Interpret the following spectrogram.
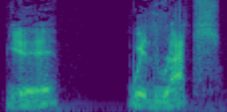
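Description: Storybook bogeyman, played by a male reader: huge, amiable, low-pitched, unhurried, cheerfully proud. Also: expressive, pushed and bright, husky, no echo, heavily acted. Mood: curious. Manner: slow, easygoing, happy. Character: huge hairy bogeyman, amiable, eager, newly self-confident.

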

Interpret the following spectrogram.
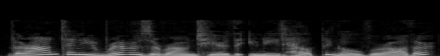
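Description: A woman's voice: a little high, wildly swooping pitch, a little slow, dry recording, highs cut off, voice pushed up, full character voice. A woman voicing an awkward, anxious young man in a storybook, polite, hesitant and eager to please.

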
